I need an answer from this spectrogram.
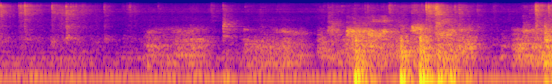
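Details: Bull Terrier mother roughhousing with her puppies: a noisy tangle of whining, low grumbling growls and scuffling, rising to louder yelps in the last two seconds.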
